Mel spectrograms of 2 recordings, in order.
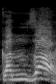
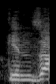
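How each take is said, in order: First: The first vowel sounds like 'a' in Kanza. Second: The first vowel sounds like 'i' in Kinza. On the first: The speaker calls it right. "ये कंजा है। काफ के ऊपर जबर है" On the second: The speaker calls it wrong. "जो नाम किंजा आप कहते हैं"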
